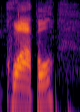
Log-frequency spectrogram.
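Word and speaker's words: Kvapil: So it is pronounced Carson Quapple.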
